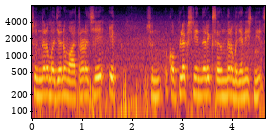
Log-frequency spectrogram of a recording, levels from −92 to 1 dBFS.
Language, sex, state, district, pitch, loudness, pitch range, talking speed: Gujarati, male, Gujarat, Gandhinagar, 190 Hz, -13 LUFS, 185-200 Hz, 165 wpm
